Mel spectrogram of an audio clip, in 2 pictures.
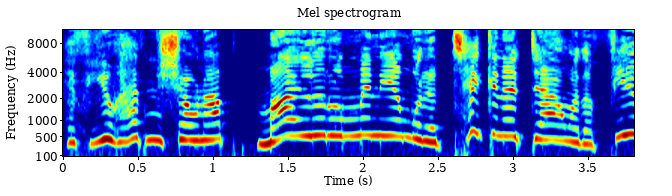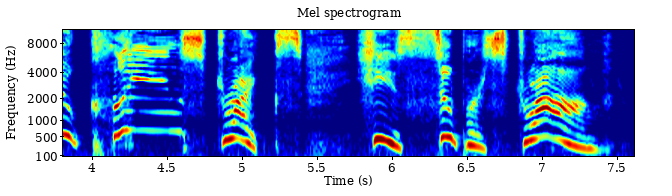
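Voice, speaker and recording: A woman's voice: very high voice, big pitch swings, measured pace, a bit bright, heavily acted. A woman voicing a small, cocky, bossy girl companion in a video game, brash and playful. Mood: boastful. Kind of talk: video game character acting.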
